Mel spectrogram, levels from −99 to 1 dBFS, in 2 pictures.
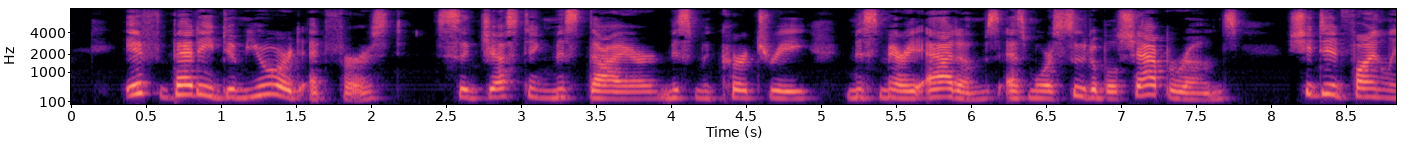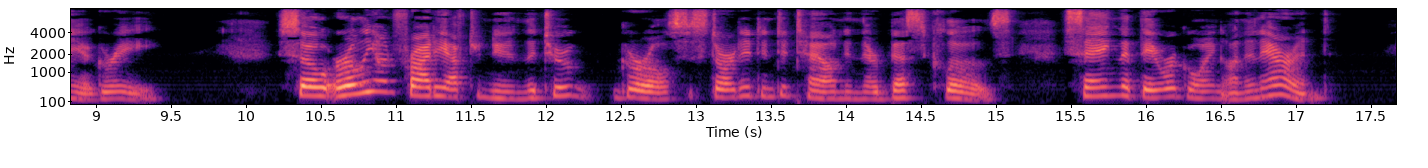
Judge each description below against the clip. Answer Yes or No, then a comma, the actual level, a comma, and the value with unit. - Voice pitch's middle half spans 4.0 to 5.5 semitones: Yes, average, 5.1 semitones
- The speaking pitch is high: Yes, high, 195 Hz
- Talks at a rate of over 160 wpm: No, average, 155 wpm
